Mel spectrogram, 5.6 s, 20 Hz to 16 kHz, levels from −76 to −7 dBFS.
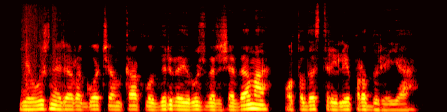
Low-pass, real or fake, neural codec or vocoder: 14.4 kHz; real; none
